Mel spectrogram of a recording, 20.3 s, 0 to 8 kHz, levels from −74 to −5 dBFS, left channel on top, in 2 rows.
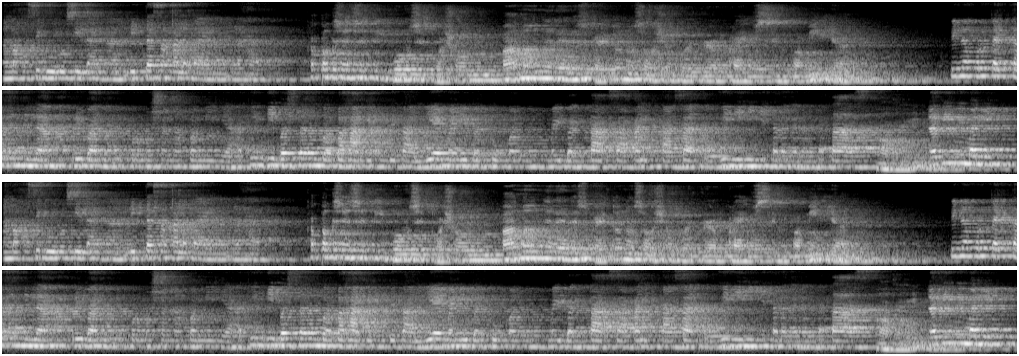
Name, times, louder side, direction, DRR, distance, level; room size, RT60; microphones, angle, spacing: voice 1, 0.0-2.6 9.5-18.7 19.4-20.1, equal, 5° right, -5 dB, 2.5 m, -20 dB
voice 2, 3.0-8.5 18.9-19.4, equal, 25° right, 1 dB, 5.7 m, -20 dB
29.5 x 29.0 x 6.7 m, 2.2 s
head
